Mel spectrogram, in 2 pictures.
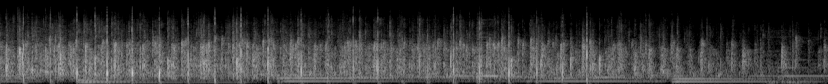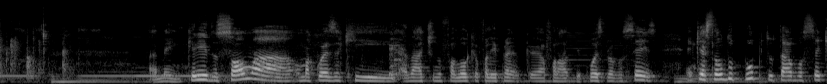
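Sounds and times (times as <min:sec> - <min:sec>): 
sustained low organ or keyboard tones: 0:00.0 - 0:08.8
audience applauding: 0:00.0 - 0:09.3
speech: 0:10.2 - 0:16.5.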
